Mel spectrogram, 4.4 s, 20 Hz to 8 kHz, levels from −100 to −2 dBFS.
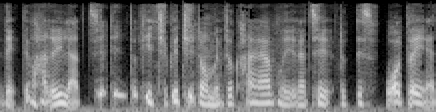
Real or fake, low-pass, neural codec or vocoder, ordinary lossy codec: fake; 7.2 kHz; autoencoder, 22.05 kHz, a latent of 192 numbers a frame, VITS, trained on many speakers; AAC, 32 kbps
